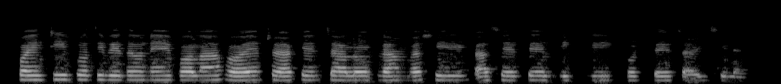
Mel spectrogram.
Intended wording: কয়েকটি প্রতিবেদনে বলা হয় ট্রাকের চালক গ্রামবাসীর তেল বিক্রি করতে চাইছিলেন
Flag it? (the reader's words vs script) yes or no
yes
